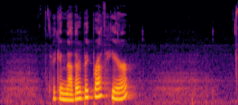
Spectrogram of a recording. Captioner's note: deeply inhaling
